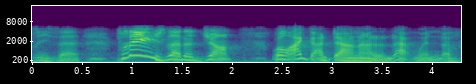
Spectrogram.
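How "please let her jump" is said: slow, mock pleading tone. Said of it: "he's pleading with her".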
